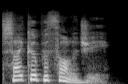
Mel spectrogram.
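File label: "psychopathology", British English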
